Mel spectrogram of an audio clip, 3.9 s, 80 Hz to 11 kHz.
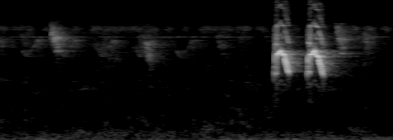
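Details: Red-whiskered bulbul used as a decoy bird, recorded 4 May 2023; faint high warbling at first, then two loud rising-falling whistled notes in quick succession near the end.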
